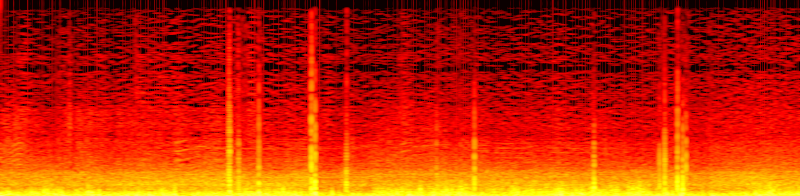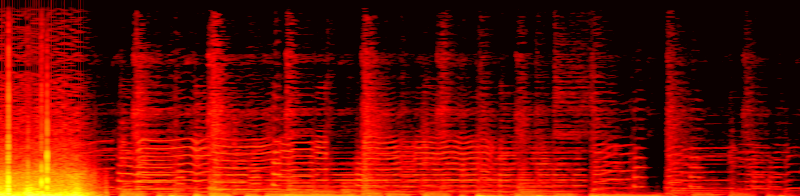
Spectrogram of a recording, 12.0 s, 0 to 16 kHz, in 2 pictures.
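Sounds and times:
car road noise: 0:00.0 - 0:06.8
wind buffeting microphone: 0:00.0 - 0:06.8.

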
